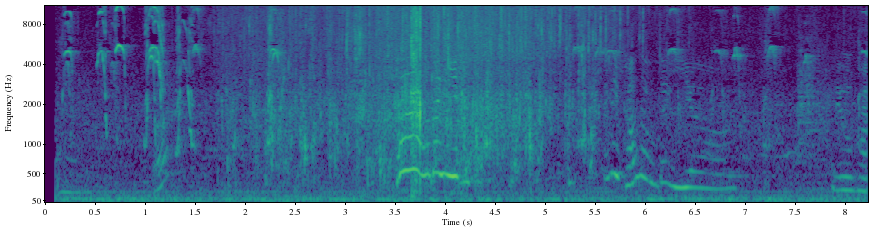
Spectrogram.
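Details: Asian small-clawed otters at Copenhagen Zoo trade sharp, high-pitched chirps and squeaks, mixed with lower, wavering whining notes that rise and fall, and faint voices murmur in the background.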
